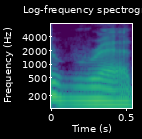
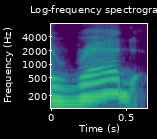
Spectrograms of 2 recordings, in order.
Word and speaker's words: read: that whole book I read it so it's spelled the same but it's pronounced red I read the book from cover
